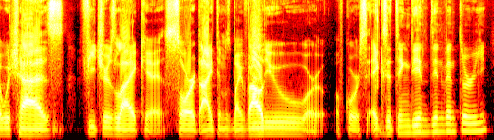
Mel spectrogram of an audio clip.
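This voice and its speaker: A man's voice: fairly low pitch, no echo, studio quality. A man, an indie game developer, casually walking through his game prototype with frequent "uh" fillers. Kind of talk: casual gameplay walkthrough.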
